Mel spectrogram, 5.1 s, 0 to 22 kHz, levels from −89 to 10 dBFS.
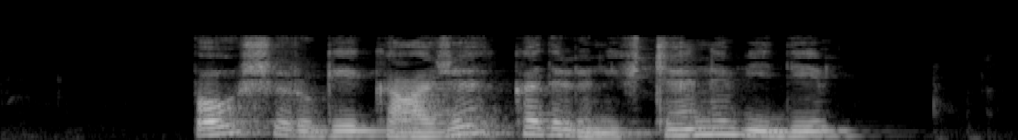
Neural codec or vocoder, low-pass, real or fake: none; 7.2 kHz; real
